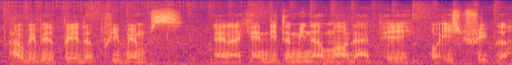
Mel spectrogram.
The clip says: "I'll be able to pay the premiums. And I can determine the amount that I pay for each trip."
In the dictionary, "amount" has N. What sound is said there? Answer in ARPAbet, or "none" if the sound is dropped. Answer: none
